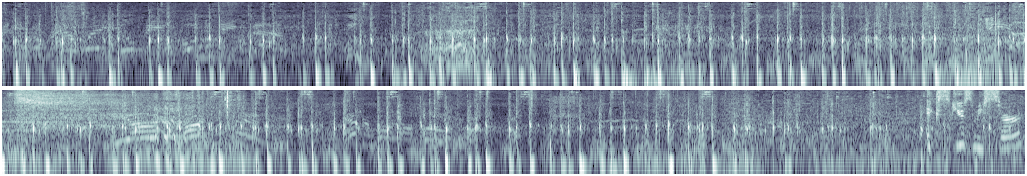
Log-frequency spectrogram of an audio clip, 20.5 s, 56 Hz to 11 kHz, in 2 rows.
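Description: Horses in Red Dead Redemption 2 clip-clopping in a steady run of hoofbeats, with a whinny partway through, amid game ambience and characters talking over it.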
